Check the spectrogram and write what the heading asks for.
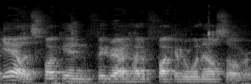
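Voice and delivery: normal talking voice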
